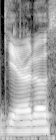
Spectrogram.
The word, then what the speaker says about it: Gyarados: Because I definitely don't pronounce the Y as hard as I probably should. Like, some people are like, Gyarados. And I'm like, Gyar. So, it could be an accented thing where, Gyar.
